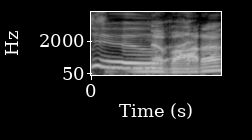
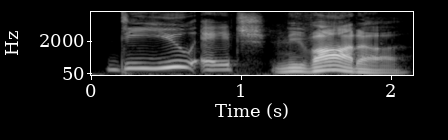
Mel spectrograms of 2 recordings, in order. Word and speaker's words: Nevada: Kind of the same way I pronounce Nevada.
